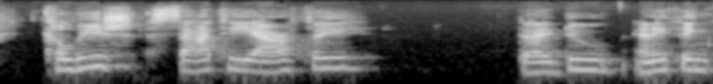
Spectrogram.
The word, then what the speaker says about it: Kailash: I love it, but it's Kailash Satyarthi. Did I do anything close to his name? Close. Close. Kailash. Kailash. Kailash Okay, Kailash, but Satyarthi.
